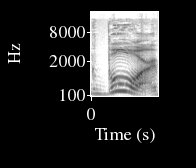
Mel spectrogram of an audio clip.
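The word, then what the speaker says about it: boor: It sounds like bore, B-O-R-E, but actually it's spelled B-O-O-R.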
